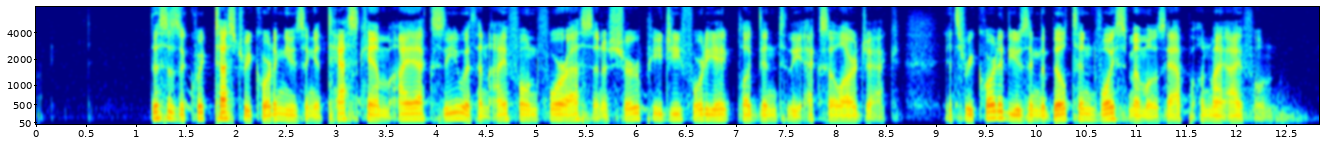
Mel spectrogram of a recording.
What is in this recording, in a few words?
voice memos; tascam ixz; iphone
